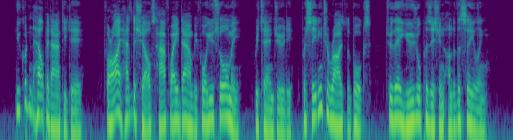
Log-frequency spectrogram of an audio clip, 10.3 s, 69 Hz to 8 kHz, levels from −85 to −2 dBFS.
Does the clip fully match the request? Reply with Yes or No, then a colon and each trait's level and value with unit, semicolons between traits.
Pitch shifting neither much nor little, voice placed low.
Yes: average, 4.6 semitones; low, 120 Hz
